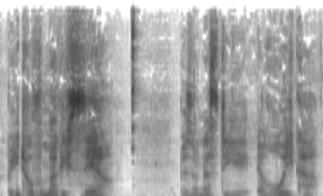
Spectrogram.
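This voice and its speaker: In a radio drama, an actress plays a nervous, coy, wounded single woman politely flirting on a date. Her medium-pitched delivery is measured and at times breathy, with a soft, confiding mood.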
